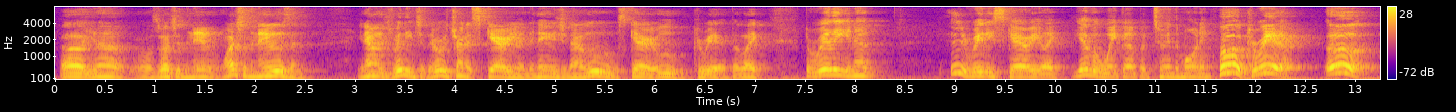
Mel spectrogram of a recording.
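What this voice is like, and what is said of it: Imitates another person's voice. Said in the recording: “A terrible Norm impression.”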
